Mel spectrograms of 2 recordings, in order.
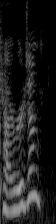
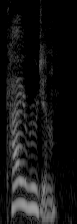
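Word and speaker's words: chirurgeon: But it's imperative we get him inside and into the care of a Kaouin without delay. And it's pronounced Kyuan. Like Chimera. Kyan.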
